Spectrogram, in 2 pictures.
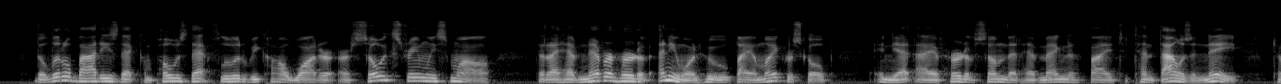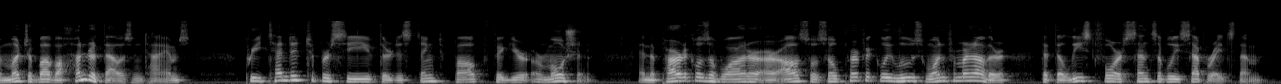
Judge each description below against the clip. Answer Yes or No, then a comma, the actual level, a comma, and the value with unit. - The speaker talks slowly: No, average, 180 wpm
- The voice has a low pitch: Yes, low, 120 Hz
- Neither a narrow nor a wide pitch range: No, wide, 5.8 semitones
